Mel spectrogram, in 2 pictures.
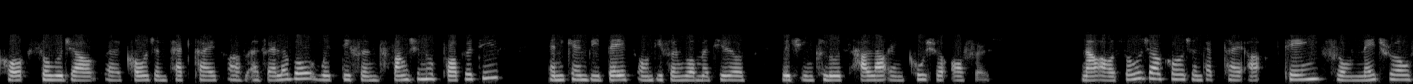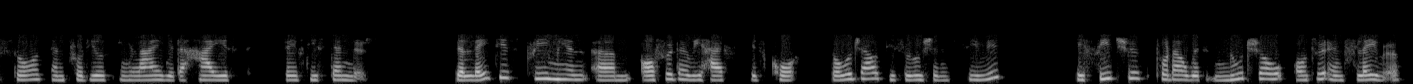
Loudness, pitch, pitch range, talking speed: -27 LUFS, 205 Hz, 200-225 Hz, 140 wpm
